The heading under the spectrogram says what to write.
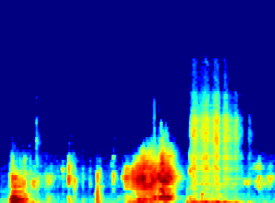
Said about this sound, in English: Did you just zip up your wiener?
